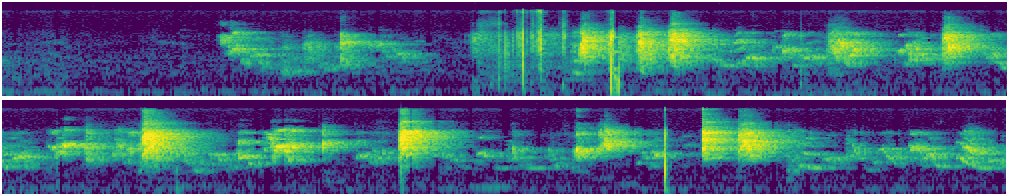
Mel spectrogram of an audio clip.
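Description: Pet budgerigars chattering and warbling in a fast, jumbled run of high chirps that starts about a second in, with a few sharp clicks mixed in.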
